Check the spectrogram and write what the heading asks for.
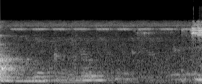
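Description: Cricket chirping: a steady, high, pulsing trill in the lull between spoken lines, with faint low background noise.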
